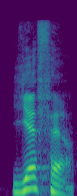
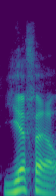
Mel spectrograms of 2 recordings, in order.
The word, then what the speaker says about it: Jever: Also die Stadt, geschrieben J-E-V-E-R, wird tatsächlich gesprochen Jeffa. – Nein. – So wie es ursprünglich mal vor 100 Jahren einer schon gesagt hat. – Jeffa. – Ja, die Stadt selber wird Jeffer ausgesprochen. Das Bier aber tatsächlich Jever mit W, wie Wilhelmine.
